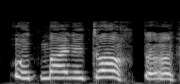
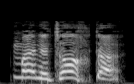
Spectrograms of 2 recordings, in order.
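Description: First: High, slow, drawn-out wail; sobbing. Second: High, loud, slow scream. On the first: Mother reminding the knights of her missing daughter, sobbing. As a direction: sob it out as a desperate plea. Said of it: "schluchzte Lady Thunder". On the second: Mother of a girl left in the riot, screaming. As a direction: scream out for your child. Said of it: "schrie Lady Thunder". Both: A narrator's reading.

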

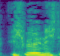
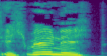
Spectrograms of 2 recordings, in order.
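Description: First: High, frantic refusal; panicked refusal. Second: Even higher, desperate refusal; rising panicked refusal. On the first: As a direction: refuse him in terror. (hohe, panische Weigerung) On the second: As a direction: refuse again near breaking. (noch höher, verzweifelte Weigerung) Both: A narrator's reading.

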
